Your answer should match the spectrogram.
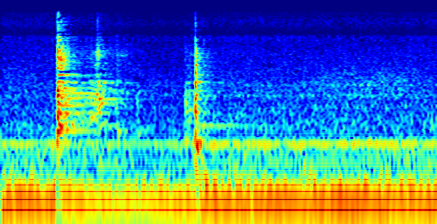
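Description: A steel plate set down as a lid on a metal kadai of gravy: one sharp metallic clank about half a second in that rings briefly, then a lighter clink near two seconds in. A steady low hum runs underneath.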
